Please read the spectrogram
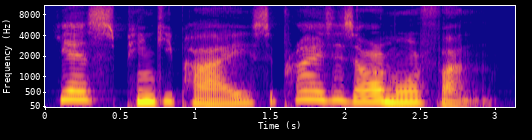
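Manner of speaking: indulgent. A narrator's reading. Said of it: "sighed and gave in".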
